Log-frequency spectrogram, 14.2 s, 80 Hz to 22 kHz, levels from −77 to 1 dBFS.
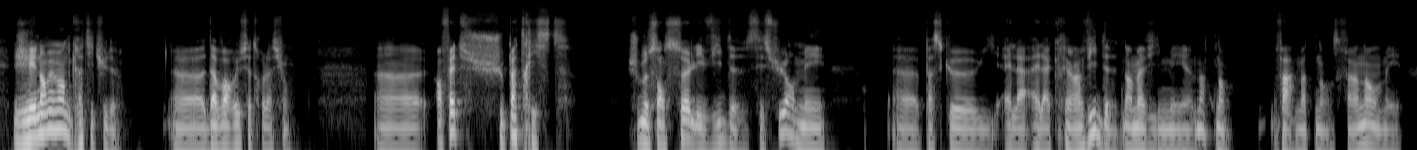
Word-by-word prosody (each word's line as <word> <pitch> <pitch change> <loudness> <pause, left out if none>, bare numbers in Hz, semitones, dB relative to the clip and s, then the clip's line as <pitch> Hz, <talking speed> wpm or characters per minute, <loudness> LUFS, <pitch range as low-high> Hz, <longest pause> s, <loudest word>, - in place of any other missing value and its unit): J'ai 115 +3 +9
énormément 170 +6 +9
de - - 0
gratitude, 115 -2 -4 0.5
heu, 95 0 -1
d'avoir 100 +2 +4
eu 110 - 0
cette 105 - -4
relation. 90 -2 -6 0.9
Heu, 95 0 -3
en - - +2
fait, - - +5
je - - -3 0.3
suis - - -2
pas - - +6
triste. - - -3 0.5
Je 115 - -5
me 115 - +6
sens 105 0 +2
seul 125 -5 +3
et 100 - +1
vide, 95 -1 -6
c'est 85 - -10
sûr, 160 -2 -1
mais 95 -2 -3 0.7
heu, 90 -1 -6
parce - - -2
que 90 -2 -2
il 90 -1 -12
elle 95 -3 -3
a 90 - -1
elle 95 -1 -2
a 90 - -2
créé 95 - -4
un 95 - +2
vide 135 - -1
dans 95 - 0
ma 95 -1 +3
vie, 90 0 -8
mais 85 0 -5
maintenant, - - -5 0.4
enfin - - +1
maintenant, 85 -1 -7
ça - - -13
fait - - -6
1 95 - 0
an, 105 -3 0
mais 85 -1 -12
95 Hz, 205 wpm, -27 LUFS, 90-105 Hz, 0.9 s, J'ai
